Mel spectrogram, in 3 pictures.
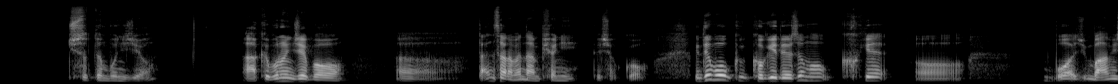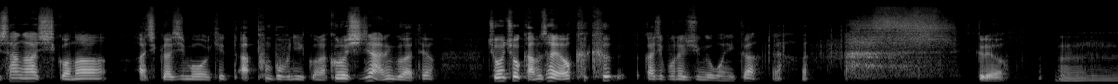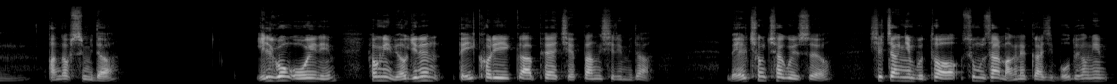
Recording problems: thin; somewhat; fading below 300 Hz

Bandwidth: 15.5 kHz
